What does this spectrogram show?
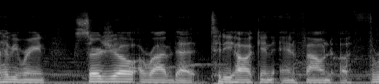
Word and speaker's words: Teotihuacan: Last up for this half is liquid mercury in Titihakan. And don't even get mad at me if I say this wrong, because I got Google Translate right here telling me this is how it's said. Titihakan.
